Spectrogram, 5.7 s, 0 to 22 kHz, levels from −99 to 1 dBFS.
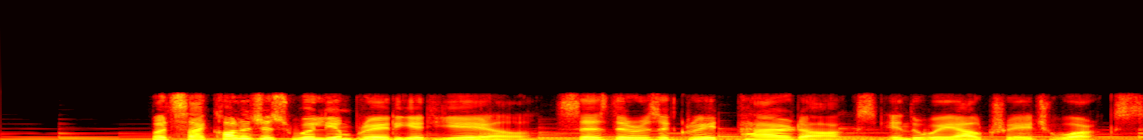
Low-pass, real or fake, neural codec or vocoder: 7.2 kHz; real; none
